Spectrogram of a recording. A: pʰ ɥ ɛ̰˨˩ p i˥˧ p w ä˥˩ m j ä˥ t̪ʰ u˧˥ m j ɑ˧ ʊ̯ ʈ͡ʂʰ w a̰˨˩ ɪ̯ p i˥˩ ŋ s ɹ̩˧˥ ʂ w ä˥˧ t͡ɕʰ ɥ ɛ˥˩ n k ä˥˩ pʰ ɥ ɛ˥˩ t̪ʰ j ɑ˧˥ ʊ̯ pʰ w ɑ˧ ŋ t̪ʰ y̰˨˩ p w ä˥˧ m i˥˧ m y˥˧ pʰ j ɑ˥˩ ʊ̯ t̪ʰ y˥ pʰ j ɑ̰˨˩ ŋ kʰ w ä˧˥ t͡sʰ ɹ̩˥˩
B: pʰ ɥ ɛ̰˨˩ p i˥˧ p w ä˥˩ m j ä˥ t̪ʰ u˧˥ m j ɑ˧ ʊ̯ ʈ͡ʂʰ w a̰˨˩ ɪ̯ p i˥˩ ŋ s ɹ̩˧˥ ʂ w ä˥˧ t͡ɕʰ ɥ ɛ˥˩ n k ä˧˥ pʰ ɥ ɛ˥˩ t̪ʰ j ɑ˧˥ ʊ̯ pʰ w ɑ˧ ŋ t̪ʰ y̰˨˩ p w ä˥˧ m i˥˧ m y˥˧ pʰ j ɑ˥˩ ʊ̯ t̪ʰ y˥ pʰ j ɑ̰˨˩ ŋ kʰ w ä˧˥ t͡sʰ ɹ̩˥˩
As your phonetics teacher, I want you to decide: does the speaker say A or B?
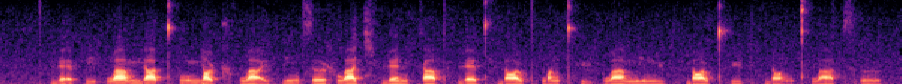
B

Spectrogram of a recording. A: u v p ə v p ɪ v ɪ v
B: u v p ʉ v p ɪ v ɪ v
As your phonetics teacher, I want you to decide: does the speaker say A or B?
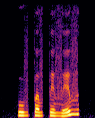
A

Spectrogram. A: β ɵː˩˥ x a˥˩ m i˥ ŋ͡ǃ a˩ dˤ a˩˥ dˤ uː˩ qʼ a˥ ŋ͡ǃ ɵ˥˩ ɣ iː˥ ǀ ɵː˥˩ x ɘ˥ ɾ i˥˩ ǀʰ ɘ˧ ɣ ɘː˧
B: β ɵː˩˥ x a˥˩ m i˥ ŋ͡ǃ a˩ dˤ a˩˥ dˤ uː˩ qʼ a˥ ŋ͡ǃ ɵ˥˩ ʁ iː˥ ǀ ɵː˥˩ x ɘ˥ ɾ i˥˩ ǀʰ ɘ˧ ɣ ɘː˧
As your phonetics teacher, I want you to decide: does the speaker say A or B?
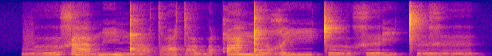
B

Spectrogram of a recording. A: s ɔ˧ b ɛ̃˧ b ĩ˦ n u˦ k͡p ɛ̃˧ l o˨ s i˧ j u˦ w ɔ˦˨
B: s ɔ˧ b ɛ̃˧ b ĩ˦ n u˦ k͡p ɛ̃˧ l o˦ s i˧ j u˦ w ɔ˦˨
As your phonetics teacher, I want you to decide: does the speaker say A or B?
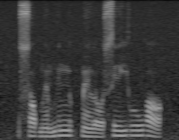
A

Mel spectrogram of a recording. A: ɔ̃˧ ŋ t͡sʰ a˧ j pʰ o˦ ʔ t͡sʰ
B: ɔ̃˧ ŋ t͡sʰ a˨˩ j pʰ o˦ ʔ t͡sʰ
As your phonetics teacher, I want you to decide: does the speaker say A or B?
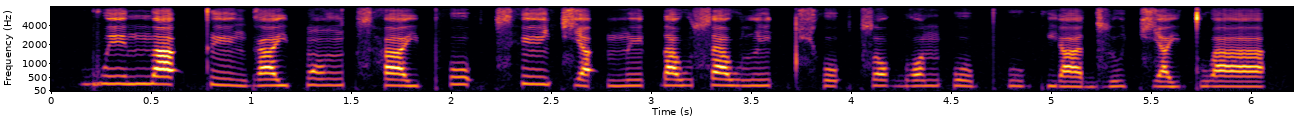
B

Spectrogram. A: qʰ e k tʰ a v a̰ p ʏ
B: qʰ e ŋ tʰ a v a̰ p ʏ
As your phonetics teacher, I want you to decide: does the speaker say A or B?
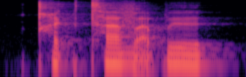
A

